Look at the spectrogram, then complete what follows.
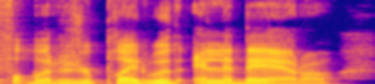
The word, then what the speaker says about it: libero: Manager played with a libero. That's what it's called, right? Libero. You gotta say it like that. Libero.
